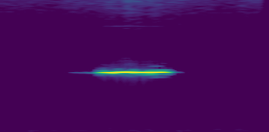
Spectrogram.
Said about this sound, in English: So can't you just like regular whistle with your lips?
